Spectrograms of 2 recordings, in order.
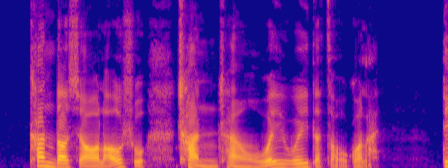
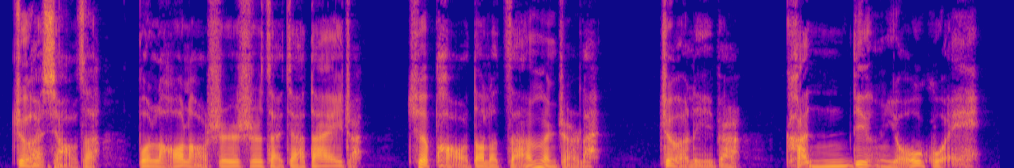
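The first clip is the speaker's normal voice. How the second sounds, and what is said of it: Quiet, whispered warning. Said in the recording (Chinese): “第三只狐狸小声提醒道”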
